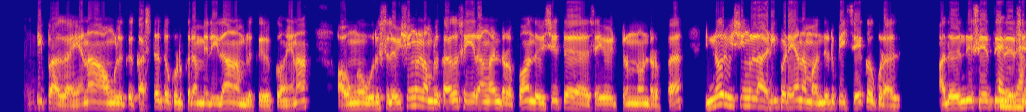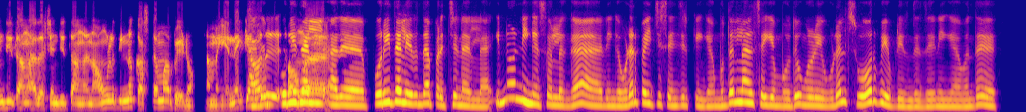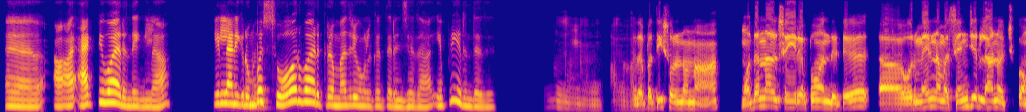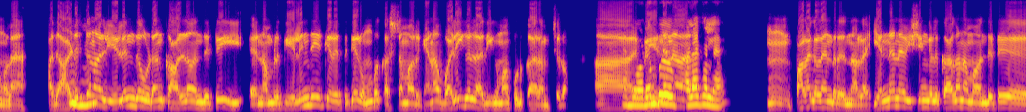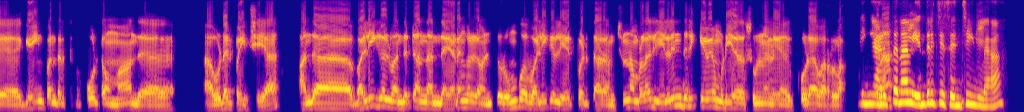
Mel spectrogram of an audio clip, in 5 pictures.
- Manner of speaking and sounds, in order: in English: "ஆக்டிவா"; unintelligible speech; unintelligible speech; chuckle
- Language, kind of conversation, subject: Tamil, podcast, உடற்பயிற்சி தொடங்க உங்களைத் தூண்டிய அனுபவக் கதை என்ன?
